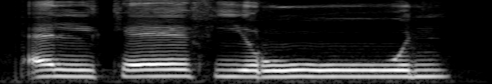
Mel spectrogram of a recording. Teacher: make the prolonging because of stopping in the waw. Make it 2 counts or 4 counts.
